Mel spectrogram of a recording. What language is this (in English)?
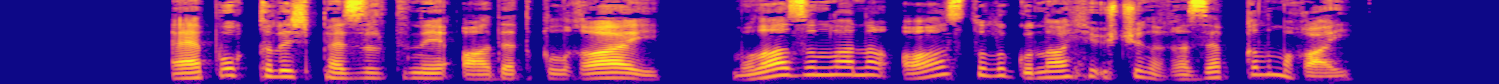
Uyghur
